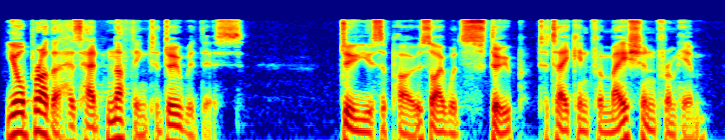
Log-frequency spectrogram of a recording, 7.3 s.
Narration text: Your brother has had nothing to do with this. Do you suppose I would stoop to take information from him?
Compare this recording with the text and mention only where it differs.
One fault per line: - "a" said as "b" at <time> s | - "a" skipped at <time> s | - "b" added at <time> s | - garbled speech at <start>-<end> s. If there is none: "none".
none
